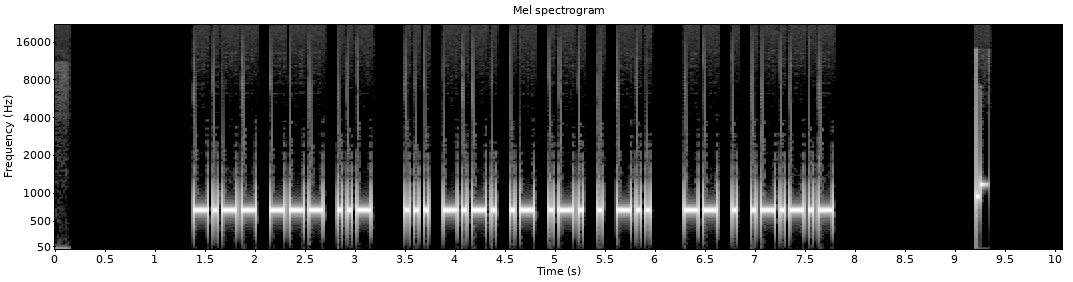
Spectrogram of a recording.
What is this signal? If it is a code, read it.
Morse code, heard as a keyed tone, about 25 wpm, 700 Hz. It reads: YOU SCARED ME.
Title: Sentences from Top 1000 Words - Review Part 4 - 25wpm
